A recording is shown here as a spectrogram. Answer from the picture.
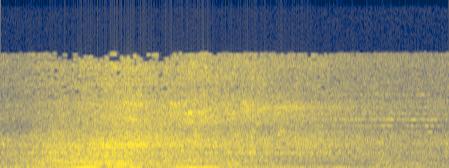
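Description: Faint low engine-like rumble over background noise, swelling twice: about a second in and again about two seconds in.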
